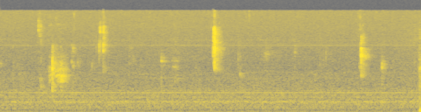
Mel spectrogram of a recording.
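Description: Close-miked chewing of soft, cheesy baked pasta: a few scattered wet smacks and mouth clicks, one sharp one about three seconds in, over a faint steady hum.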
